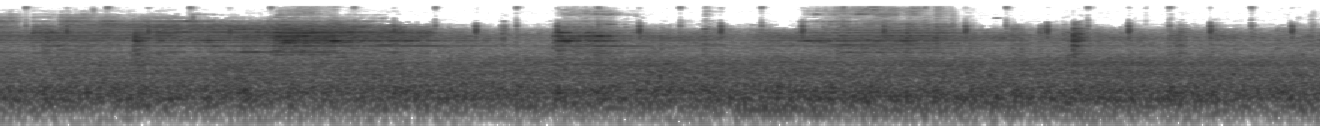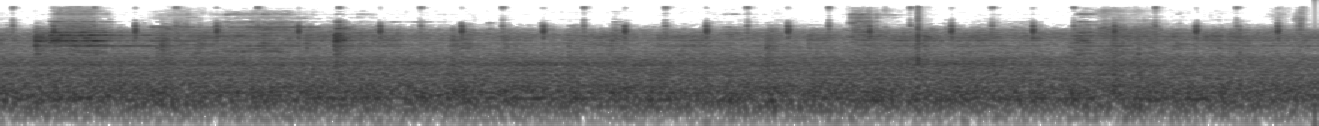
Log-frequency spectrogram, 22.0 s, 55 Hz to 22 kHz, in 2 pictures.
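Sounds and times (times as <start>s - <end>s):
freight train wheels rumbling on rail: 0.0s - 21.9s
high-pitched wheel squeals: 0.2s - 3.9s, 4.7s - 5.5s, 6.7s - 8.0s, 11.4s - 13.8s.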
